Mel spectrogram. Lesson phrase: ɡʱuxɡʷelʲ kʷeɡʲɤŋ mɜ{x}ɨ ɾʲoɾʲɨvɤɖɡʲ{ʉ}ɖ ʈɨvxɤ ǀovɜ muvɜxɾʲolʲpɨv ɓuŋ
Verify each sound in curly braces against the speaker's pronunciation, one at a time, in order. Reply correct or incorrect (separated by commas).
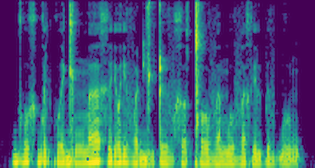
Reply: correct, incorrect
